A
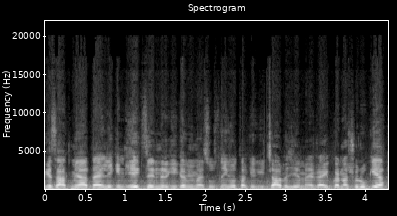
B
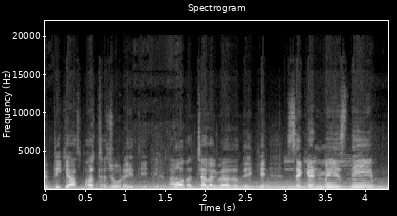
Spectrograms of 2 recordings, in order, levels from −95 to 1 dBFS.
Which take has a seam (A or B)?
A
